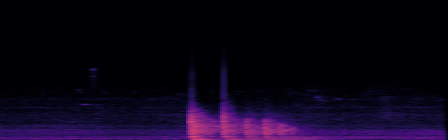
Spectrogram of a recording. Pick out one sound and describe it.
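A drawer slides open.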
